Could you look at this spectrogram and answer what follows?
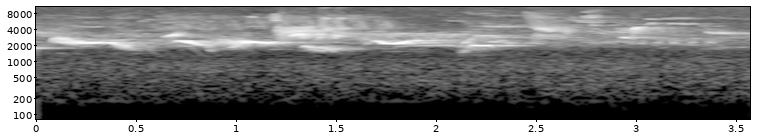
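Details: Common blackbird singing at dawn in a garden in Hampshire, UK, on 3 May, among a busy chorus of robin, dunnock, wren, carrion crow and woodpigeon. Dense, overlapping high twittering and whistled phrases run continuously without pauses.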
